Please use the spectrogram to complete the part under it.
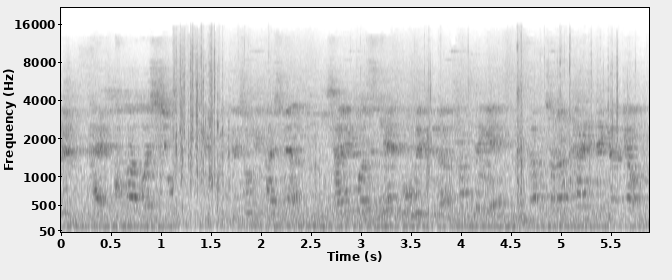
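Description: A plastic bag crinkles as a hand grabs it.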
